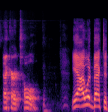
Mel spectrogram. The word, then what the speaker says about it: Tolle: We're finishing up Eckhart Tolle's The Power of Now. How do you say his name? I've always said Eckhart Tolle, and then you told me it was Tolle, and then I'm like, Tolle, okay.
